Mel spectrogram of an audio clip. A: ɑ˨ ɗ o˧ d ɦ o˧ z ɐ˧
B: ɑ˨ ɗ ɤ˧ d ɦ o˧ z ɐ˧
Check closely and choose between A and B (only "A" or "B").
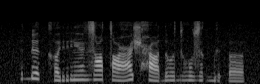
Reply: B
